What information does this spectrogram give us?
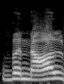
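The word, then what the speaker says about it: banal: अ आयुष पांडे बनाल की spelling is बी ए एन ए एल। बनाल बोलते हैं उसको घिसीपटी बातें।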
